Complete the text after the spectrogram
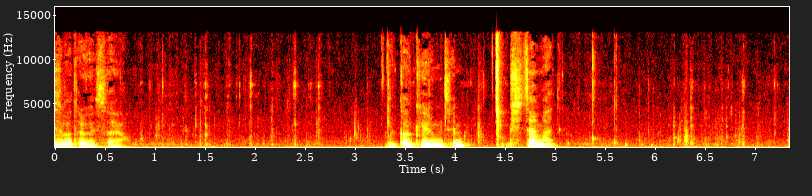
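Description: A young woman chews food wetly close to a microphone.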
